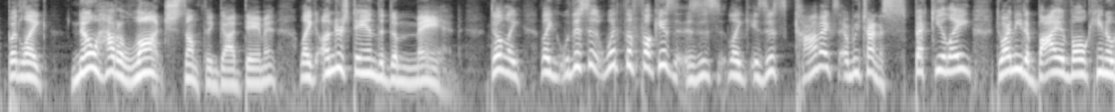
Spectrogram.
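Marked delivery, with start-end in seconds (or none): none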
